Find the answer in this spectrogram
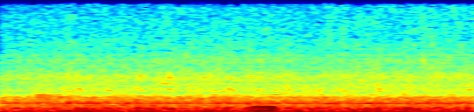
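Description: A vehicle engine running steadily in the background, an even low hum that does not change, with a faint steady tone above it.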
